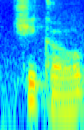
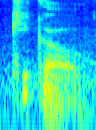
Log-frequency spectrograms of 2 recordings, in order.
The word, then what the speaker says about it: Chicco: the way it's spelt you would think it's chico but uh from visiting the website they say kiko it's a good-looking seat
